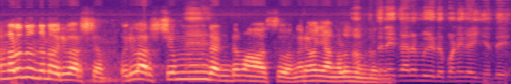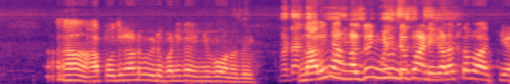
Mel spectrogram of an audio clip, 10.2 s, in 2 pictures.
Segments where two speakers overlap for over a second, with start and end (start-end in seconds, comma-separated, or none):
8.1-9.6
